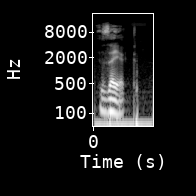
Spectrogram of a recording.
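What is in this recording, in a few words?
how are you, Egyptian Arabic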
